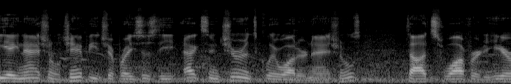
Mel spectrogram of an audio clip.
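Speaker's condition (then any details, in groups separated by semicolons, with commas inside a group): No condition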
